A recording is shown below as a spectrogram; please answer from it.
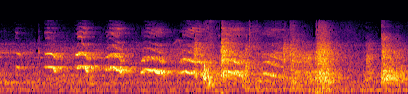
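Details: Bumi, an English bulldog puppy, whimpers in thin drawn-out notes that slide downward, then breaks into sharper yips mixed with soft clattering knocks in the second half.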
